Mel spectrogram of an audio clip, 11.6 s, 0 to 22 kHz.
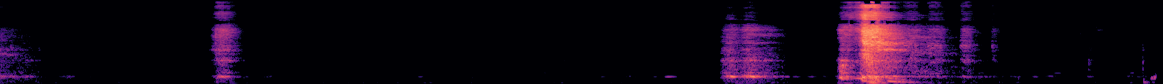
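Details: Person with a cold, day 2, sneezing on waking in prolonged rapid fits: several sharp intakes of breath building to one forceful sneeze, followed by a sigh.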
